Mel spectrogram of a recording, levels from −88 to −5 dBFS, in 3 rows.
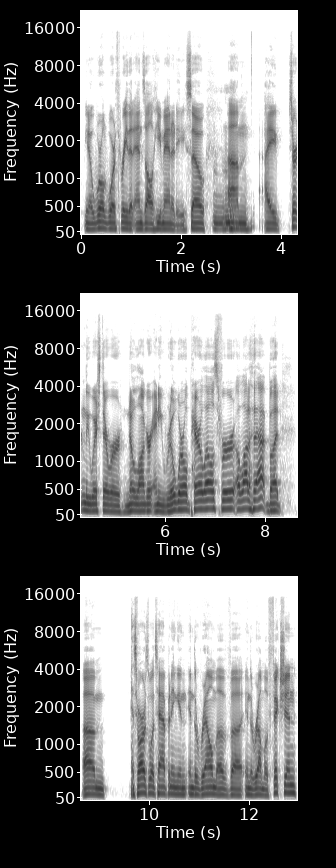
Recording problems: none

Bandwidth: 15 kHz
